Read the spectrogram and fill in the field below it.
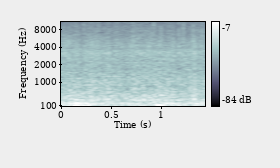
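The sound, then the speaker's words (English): Steady, heavy rain pours down with a low rumble of thunder rolling beneath it, a dense, continuous storm wash with no voices. “The nuclear storm, now named NS Melina, is utterly destroying the coastline.”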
